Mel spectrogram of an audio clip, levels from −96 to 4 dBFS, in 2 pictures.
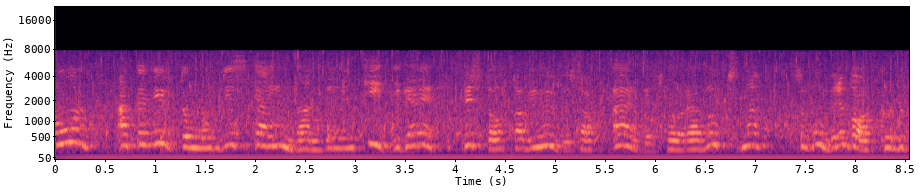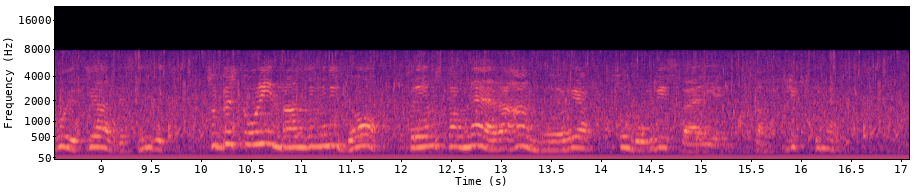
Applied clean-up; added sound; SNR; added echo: none; Stream / Liquid; 10 dB; reverberation time 0.3 s.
